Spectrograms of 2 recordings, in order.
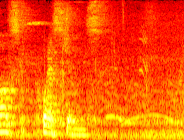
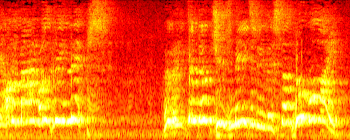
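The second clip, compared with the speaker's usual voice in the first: high, loud, laughing Isaiah begging off; hammed-up plea not to be chosen, shouted high; laughing mock shout of a reluctant prophet; mock protest; 10 semitones higher, 3 dB louder than usual. Isaiah voiced, protesting loudly.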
